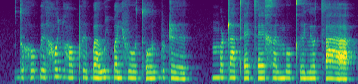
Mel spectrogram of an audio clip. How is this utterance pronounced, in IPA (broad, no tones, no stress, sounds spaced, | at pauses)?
d o h o ɓ ɘ h ɔ ʎ ɦ ɔ pʰ ɘ ɓ ɐ w i ɓ ɐ j f o tʼ o l b o ʈ ɘ | m ɔ ʈ a tʼ ɛ tʼ ɛ x ɐ l m o kʼ ɘ lʲ ɔ tʼ a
